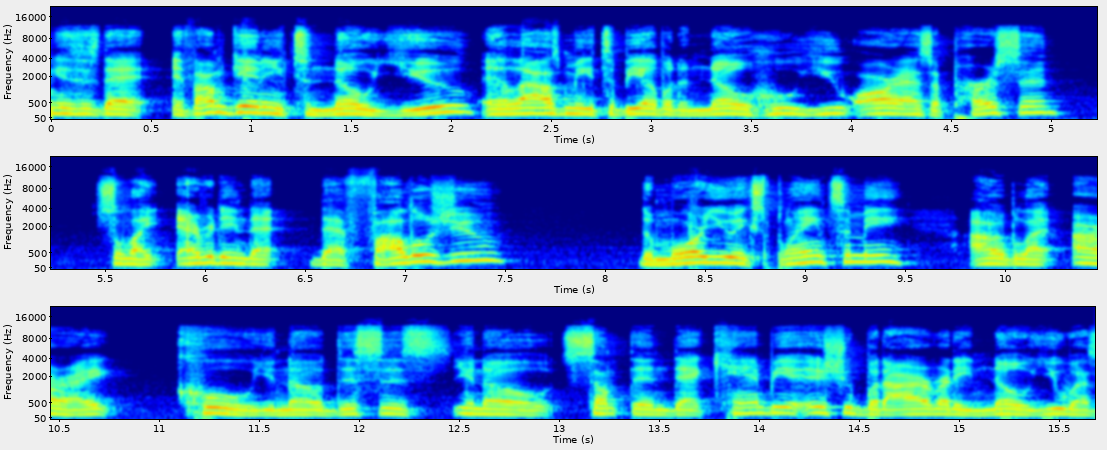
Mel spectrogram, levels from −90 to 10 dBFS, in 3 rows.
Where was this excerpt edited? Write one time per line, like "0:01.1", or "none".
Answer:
none

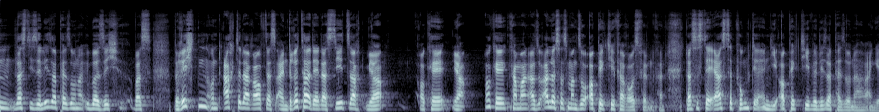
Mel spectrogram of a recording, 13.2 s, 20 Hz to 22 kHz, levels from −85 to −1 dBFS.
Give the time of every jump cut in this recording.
none

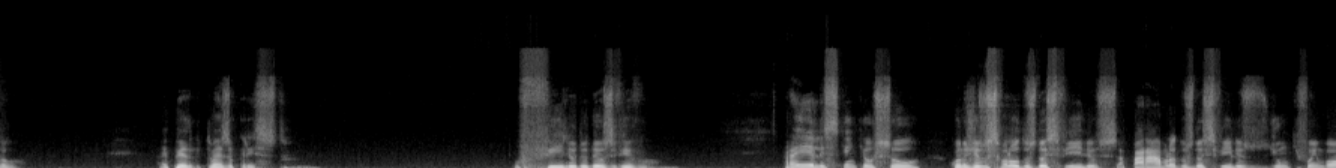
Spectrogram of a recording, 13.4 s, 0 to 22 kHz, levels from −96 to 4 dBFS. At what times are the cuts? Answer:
0:07.8
0:09.4

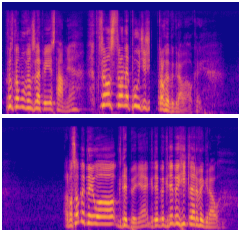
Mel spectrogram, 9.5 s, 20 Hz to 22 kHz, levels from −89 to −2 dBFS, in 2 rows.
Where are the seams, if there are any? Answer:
0:02.9

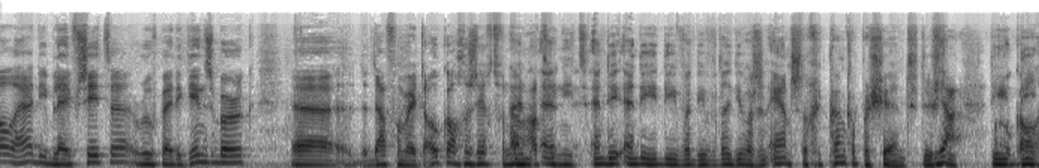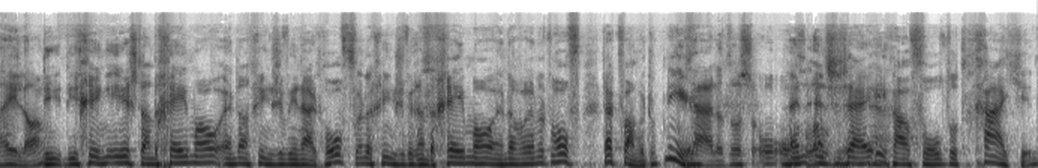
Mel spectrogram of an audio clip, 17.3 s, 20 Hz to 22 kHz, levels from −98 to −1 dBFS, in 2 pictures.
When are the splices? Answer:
none

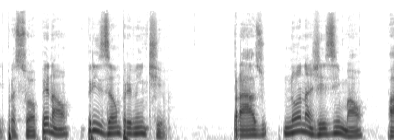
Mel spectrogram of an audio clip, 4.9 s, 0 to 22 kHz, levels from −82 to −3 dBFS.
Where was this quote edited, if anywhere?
0:02.9

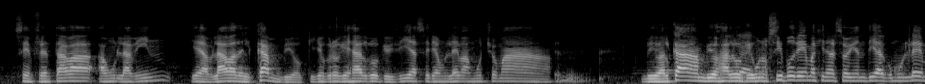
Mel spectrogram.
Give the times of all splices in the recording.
0:05.5

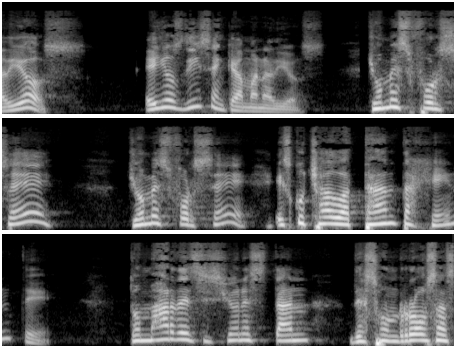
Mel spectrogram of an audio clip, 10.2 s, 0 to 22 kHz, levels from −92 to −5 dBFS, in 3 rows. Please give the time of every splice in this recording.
0:02.7

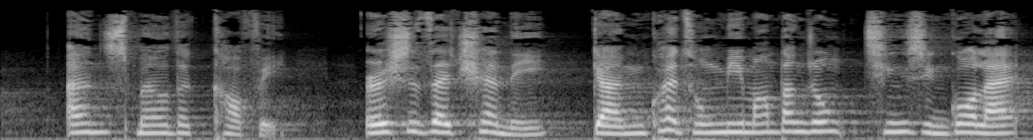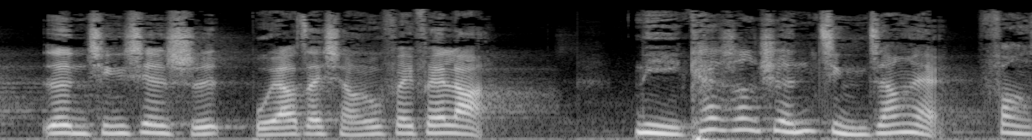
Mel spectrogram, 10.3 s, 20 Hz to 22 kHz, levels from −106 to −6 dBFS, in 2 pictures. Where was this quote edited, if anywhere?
0:01.8
0:07.9

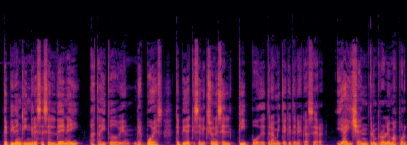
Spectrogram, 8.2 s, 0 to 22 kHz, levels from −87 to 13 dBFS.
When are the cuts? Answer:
none

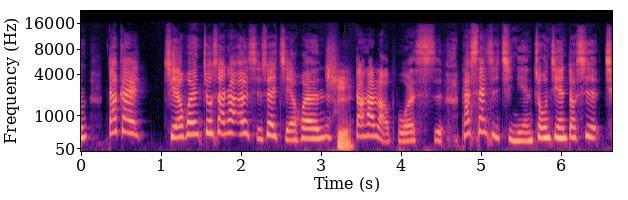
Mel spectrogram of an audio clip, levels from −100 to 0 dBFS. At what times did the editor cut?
none

